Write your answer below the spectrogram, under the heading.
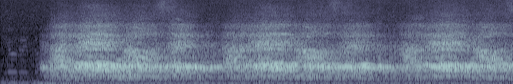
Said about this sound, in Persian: میشنوی؟ قریب لبک یا حسین جماعت کوفه را میلرزاند.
